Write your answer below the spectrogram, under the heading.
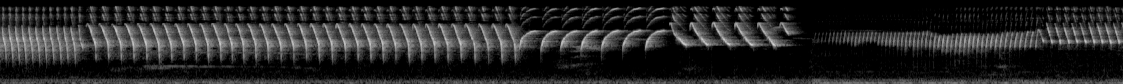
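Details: Lure song from a canary in the cengkok mewah style, played to set other canaries singing: a long, fast rolling trill for several seconds, bursts of quick arched syllables, a brief gap, a softer buzzy note, then the trill resumes.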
